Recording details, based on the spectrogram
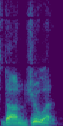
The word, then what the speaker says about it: Don Juan: So to be clear, the English uh, uh, language equivalent uh, of this is probably Lord Byron's Don Juan, uh, which is how it's pronounced because it rhymes. He has it rhyme, rhyming with new one and true one. Uh, so it's Don Juan.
